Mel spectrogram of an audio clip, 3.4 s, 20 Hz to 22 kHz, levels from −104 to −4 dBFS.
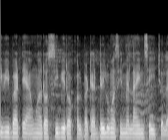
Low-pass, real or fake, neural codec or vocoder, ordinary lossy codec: none; real; none; none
